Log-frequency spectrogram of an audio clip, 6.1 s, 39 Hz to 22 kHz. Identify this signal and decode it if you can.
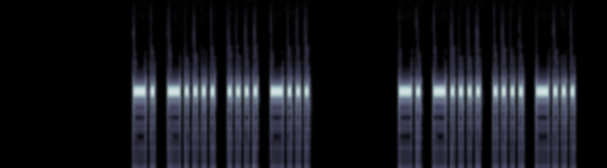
Morse code, heard as a keyed tone, about 27 wpm, 700 Hz. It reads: N6HB N6HB
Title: USA Call Signs - 4 Characters - Repeated 2x - 28wpm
